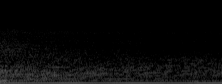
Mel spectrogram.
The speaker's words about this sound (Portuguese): deixar a moto passar.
